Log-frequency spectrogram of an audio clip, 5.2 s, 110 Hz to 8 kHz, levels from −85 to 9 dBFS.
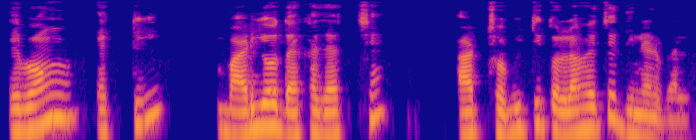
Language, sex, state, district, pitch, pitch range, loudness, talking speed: Bengali, male, West Bengal, Jhargram, 145 Hz, 130-190 Hz, -18 LUFS, 125 wpm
